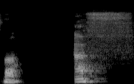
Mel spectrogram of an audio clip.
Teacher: huruf fa ini memiliki sifat hamas, mendesis.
